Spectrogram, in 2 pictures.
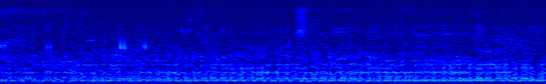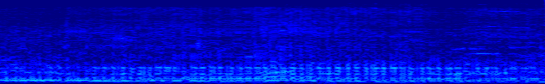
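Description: Street traffic: a motor vehicle's engine running with a steady hum, its pitch dipping slightly about three seconds in.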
